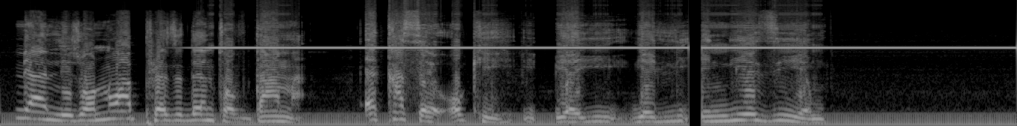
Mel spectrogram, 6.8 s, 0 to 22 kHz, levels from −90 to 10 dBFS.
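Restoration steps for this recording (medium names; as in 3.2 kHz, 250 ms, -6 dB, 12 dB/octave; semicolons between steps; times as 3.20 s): clip repair -21 dBFS; de-hum 64.7 Hz, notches 6; band-stop 4.6 kHz, Q 30; room tone fill 4.59–4.68 s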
